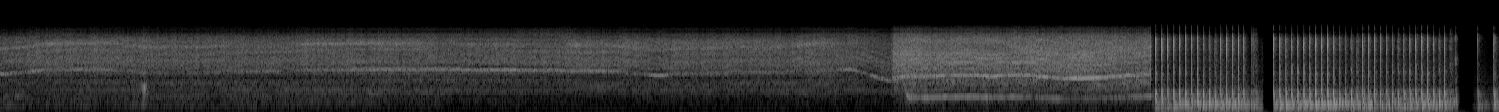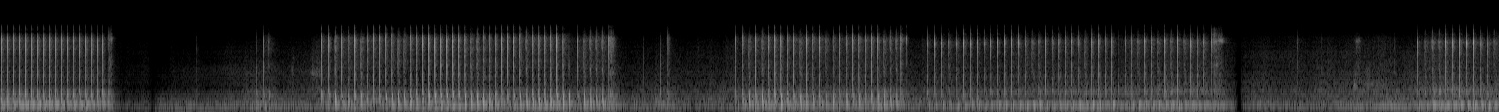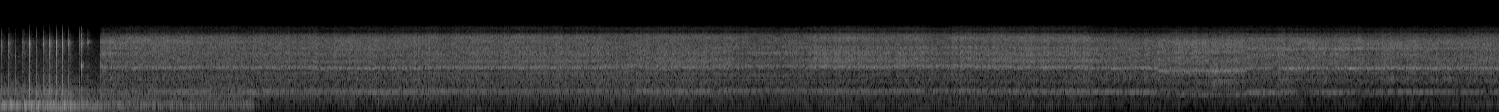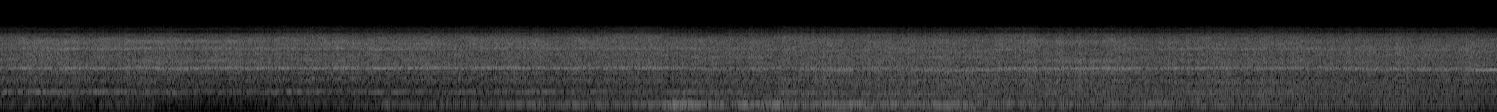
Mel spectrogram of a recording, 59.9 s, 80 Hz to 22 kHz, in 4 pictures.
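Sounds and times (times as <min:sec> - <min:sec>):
electric power tool whining: 0:05.0 - 0:11.6.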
